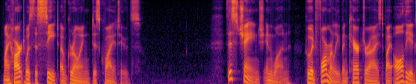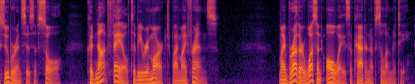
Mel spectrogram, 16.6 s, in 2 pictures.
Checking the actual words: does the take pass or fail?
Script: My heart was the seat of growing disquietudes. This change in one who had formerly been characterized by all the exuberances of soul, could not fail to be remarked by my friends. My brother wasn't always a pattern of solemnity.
pass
